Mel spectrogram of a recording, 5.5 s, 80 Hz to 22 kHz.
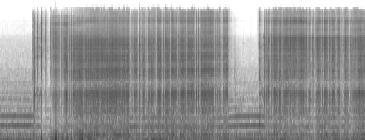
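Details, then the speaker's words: Small wire-feed welder, wire low on the spool, stitching heavy-gauge steel to repair a Massey Ferguson 40 brush hog. Steady harsh crackling hiss with a brief break; arc thin and struggling from insufficient amperage. "it's not very enough amperage here it don't lock this little this little wire a little welder don't like this heavy gauge steel it's not made for it"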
